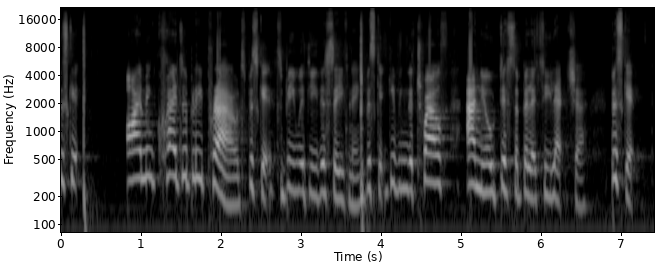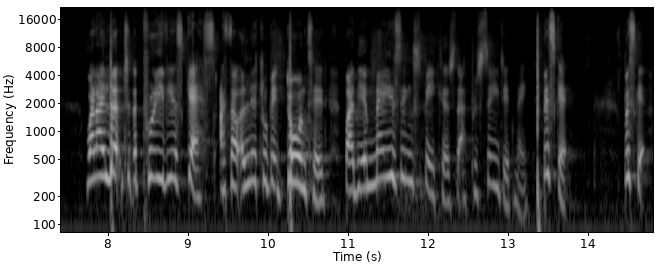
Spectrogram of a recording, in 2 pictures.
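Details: Woman in her 30s with Tourette syndrome, tics present since age six; involuntary vocal tics, most often "biscuit" and "hedgehog", plus coprolalia. Finding: vocal tics (Tourette syndrome).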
